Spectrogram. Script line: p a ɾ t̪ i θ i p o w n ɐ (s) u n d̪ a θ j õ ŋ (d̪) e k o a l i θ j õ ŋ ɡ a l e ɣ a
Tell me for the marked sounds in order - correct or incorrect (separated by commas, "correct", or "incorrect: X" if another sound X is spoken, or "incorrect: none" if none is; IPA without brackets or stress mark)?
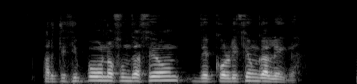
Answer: incorrect: f, correct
